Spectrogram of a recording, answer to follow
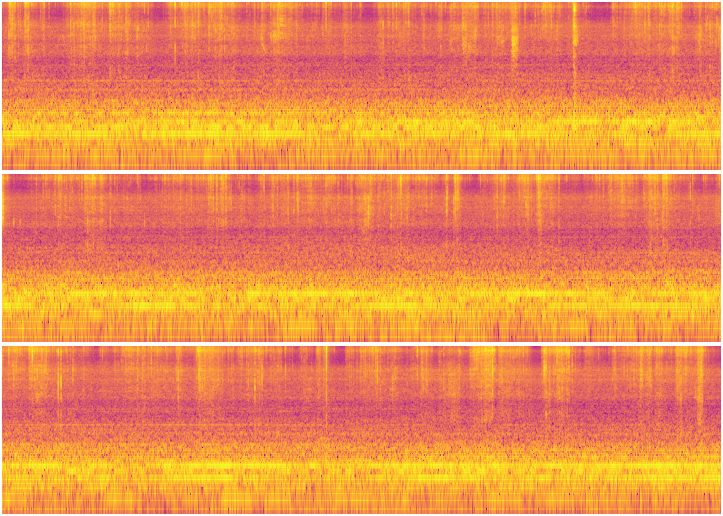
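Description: Woven polypropylene sacks rustling and crinkling as they are handled, flipped and stacked, with a few sharper clicks about eight seconds in, over a steady machine hum.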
